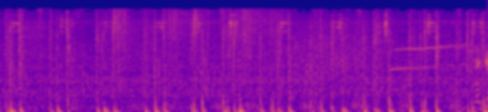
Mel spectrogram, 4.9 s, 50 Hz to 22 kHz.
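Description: Horse hooves clip-clop steadily at a walking pace in Red Dead Redemption 2, close and continuous, with a brief whinny-like tone near the end and no talking.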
